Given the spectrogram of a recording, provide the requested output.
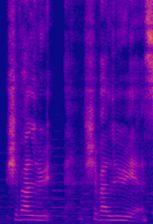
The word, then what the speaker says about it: Chevalier: chevaliers?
